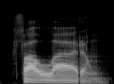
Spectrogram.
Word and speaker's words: falaram: Once again, that AM is pronounced ão. Falaram.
